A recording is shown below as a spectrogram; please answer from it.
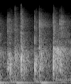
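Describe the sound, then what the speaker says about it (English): A few people at a committee meeting clap briefly after a leadership vote, a short scattered burst of hand claps nearby. "Feel like we ought to clap."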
